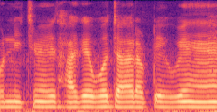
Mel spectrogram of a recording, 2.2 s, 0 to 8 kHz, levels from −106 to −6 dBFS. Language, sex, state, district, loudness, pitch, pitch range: Hindi, male, Jharkhand, Deoghar, -16 LUFS, 145 Hz, 140-145 Hz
